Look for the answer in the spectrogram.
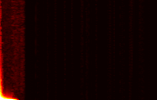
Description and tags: SwarajiwaTH Kick
Kick/bass drum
